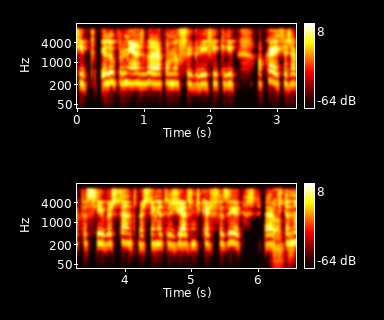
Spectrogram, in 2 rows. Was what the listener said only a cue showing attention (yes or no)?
yes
